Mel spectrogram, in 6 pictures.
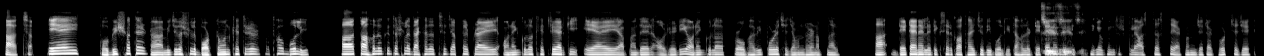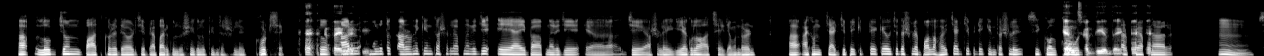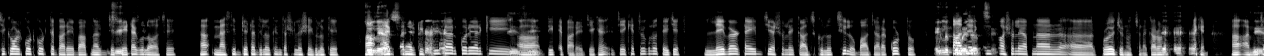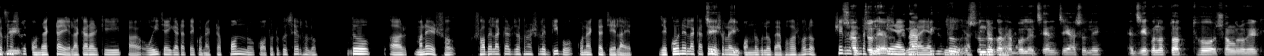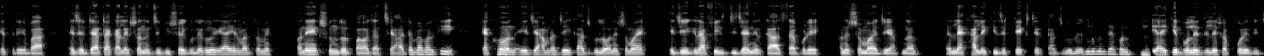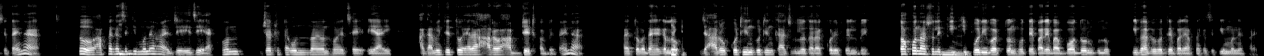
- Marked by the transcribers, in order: chuckle; "ChatGPT-কেও" said as "চ্যাটজিপিকিটিকেও"; chuckle; chuckle; chuckle
- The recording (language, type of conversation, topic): Bengali, podcast, তুমি কীভাবে মনে করো, কৃত্রিম বুদ্ধিমত্তা চাকরির ওপর প্রভাব ফেলবে?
